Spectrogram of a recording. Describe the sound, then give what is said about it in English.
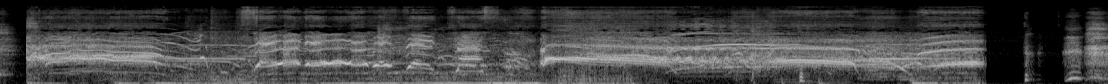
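A crowd of fans screams loudly and continuously at a pop concert, high-pitched shrieks and whoops layered together, with a dense roar underneath before cutting out abruptly near the end. “So let's see how loud this screaming was,”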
